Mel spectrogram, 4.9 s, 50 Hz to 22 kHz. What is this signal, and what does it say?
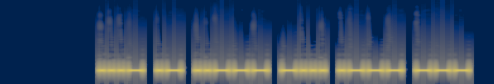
Morse code, heard as a keyed tone, about 25 wpm, 700 Hz. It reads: VA2BJO
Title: DXCC-100 Call Signs - 6 Characters - 25wpm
